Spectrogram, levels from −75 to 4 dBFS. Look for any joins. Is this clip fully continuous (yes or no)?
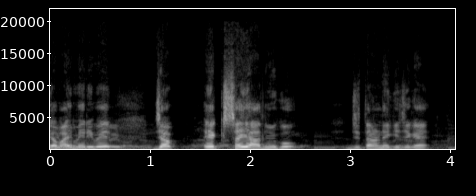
yes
